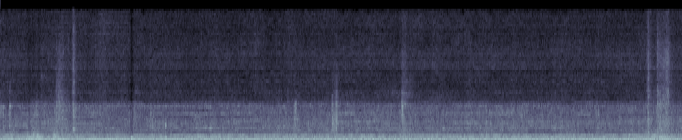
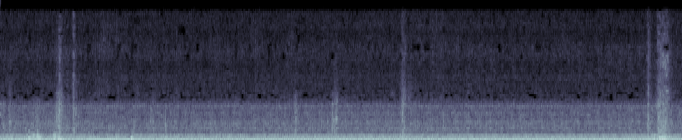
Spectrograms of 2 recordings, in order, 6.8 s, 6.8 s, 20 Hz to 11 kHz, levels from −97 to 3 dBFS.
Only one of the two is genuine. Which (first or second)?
second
